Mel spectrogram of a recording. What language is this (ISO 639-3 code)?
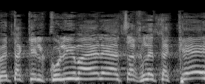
heb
